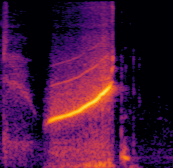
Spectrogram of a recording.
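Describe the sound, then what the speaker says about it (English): A single short whistle, rising in pitch for about half a second, clear and alone against near silence. "Would you like a whistle? Let's give you a whistle."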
